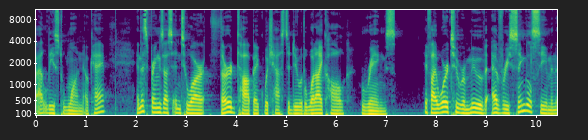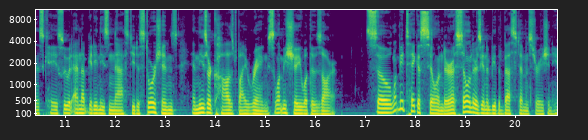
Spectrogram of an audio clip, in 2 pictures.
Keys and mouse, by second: 0.5 middle drag, 1.2 middle drag, 2.1-2.8 middle drag, 7.6 middle click, 8.1 click, 8.5-9.4 middle drag, 9.8 ctrl+e, 11.1-11.6 middle drag, 16.7 ctrl+z, 16.8-17.3 middle drag, 17.6 Tab, 18.8 middle drag, 19.2 Delete, 20.0 ctrl+z, 20.5 shift+a.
